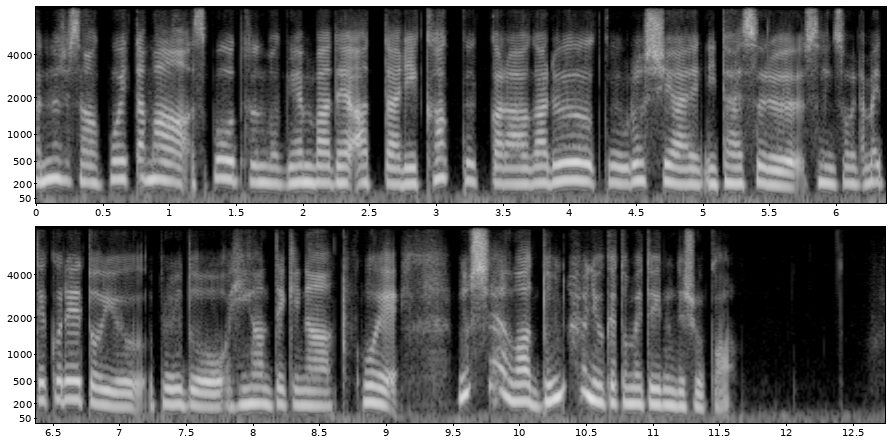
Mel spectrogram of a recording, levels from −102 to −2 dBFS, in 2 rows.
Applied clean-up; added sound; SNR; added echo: neural diffusion model UNIVERSE++.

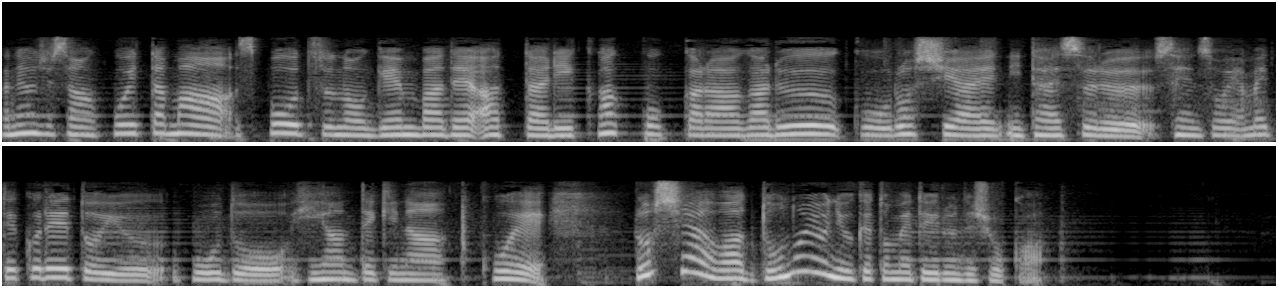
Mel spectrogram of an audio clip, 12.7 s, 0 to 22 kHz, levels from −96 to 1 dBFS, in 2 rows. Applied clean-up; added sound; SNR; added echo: neural mask model RNNoise.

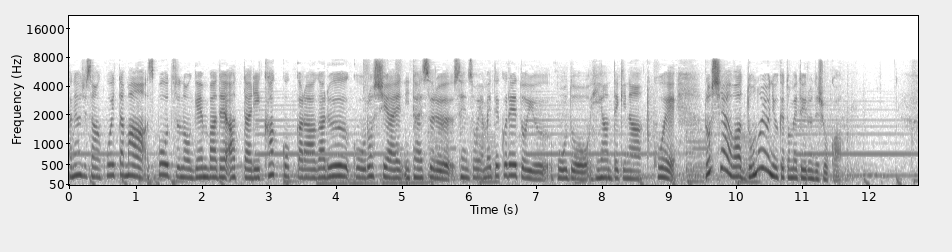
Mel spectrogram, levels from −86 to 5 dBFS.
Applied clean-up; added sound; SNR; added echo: none; Wind instrument, woodwind instrument; 19 dB; none.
